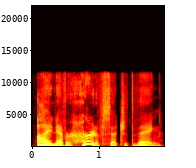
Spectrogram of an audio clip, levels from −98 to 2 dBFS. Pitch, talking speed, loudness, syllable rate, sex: 235 Hz, 210 wpm, -17 LUFS, 4.3 syllables/s, female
